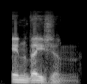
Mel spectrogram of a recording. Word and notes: invasion: British English

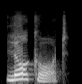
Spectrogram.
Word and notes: lawcourt: Indian

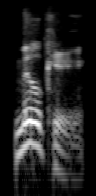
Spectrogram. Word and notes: milky: British English

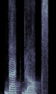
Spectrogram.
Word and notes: backblocks: Indian

